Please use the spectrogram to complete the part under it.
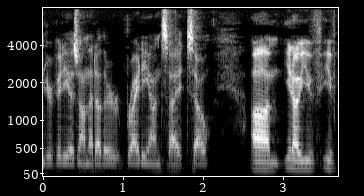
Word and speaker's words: Brighteon: I know you also have, is it Brighteon? Is that how you pronounce? – Yeah, the Brighteon channel, yeah.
